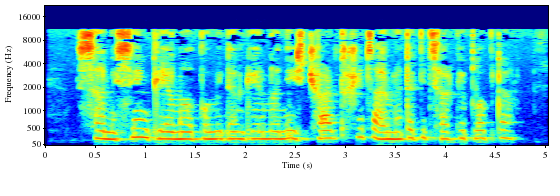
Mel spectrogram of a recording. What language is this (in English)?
Georgian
